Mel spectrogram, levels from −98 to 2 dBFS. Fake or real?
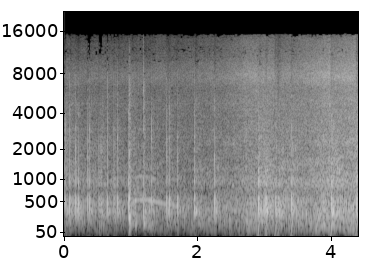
fake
